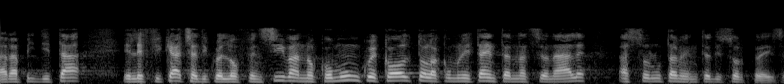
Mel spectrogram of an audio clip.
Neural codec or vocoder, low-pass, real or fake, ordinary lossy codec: none; 5.4 kHz; real; none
